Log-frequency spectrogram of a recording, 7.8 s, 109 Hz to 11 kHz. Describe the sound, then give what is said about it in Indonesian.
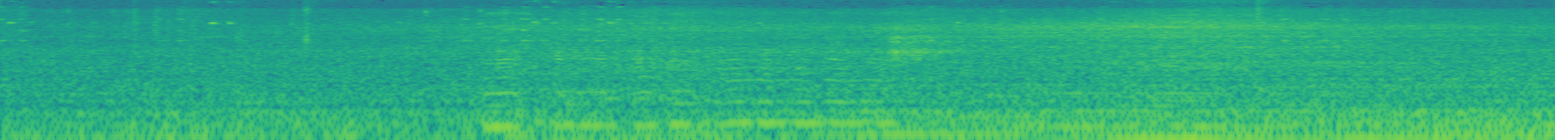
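Steady low-frequency road rumble from inside a car moving at about 60 km/h on an empty road, a continuous drone with tire and engine hum that swells slightly louder partway through, with no talking. “suara mobil-mobil dari luar kedengeran gitu ini jalanan kosong sih ini gue kecepatan sekitar 60 km per jam nih”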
